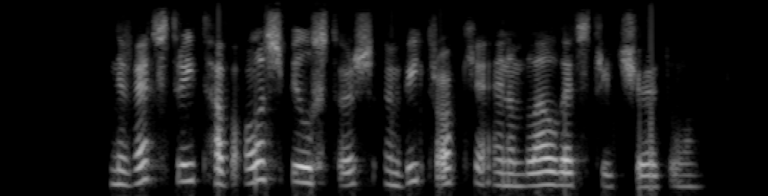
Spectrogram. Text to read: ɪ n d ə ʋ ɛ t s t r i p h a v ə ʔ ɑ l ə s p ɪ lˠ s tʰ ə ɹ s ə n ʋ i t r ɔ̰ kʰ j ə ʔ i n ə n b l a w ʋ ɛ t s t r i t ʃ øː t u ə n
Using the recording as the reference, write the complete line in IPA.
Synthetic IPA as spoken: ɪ n d ə ʋ ɛ t s t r i t h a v ə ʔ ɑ l ə s p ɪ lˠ s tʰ ə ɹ s ə n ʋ i t r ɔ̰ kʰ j ə ʔ ɛ n ə n b l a w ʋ ɛ t s t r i t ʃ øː t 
